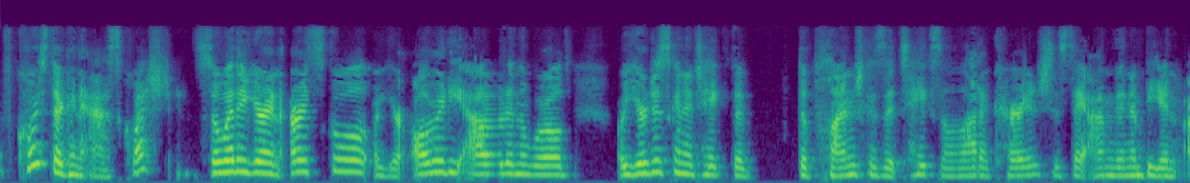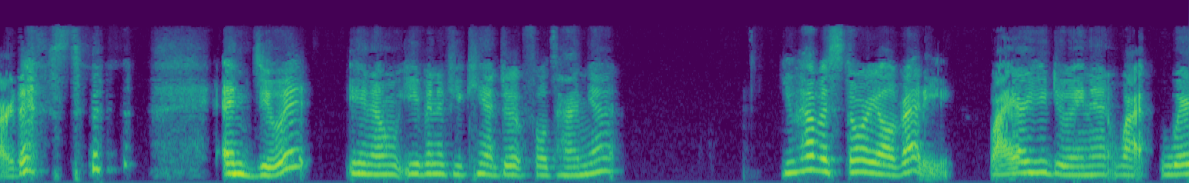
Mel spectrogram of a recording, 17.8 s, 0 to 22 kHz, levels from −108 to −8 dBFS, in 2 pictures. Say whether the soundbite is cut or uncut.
uncut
